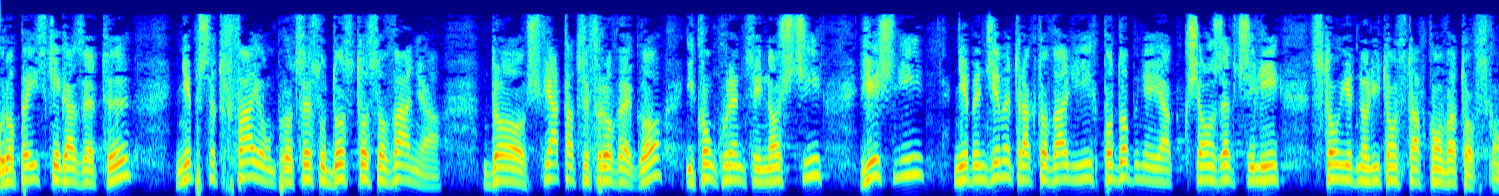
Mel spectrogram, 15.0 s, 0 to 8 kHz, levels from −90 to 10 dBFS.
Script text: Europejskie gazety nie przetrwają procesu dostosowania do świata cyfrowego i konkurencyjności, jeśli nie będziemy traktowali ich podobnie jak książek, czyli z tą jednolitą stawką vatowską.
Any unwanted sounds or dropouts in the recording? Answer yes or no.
no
